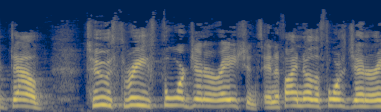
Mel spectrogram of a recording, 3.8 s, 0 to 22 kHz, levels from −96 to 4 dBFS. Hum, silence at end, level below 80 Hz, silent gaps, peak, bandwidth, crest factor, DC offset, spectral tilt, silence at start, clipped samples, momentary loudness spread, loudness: none; 0 s; -68 dBFS; none; -2 dBFS; 10.5 kHz; 14 dB; under 0.1%; -4.5 dB/octave; 0 s; under 0.1%; 6 LU; -17 LUFS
